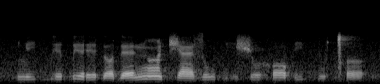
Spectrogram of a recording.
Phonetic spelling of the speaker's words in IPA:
l i˨ ɡ͡b ɪ˧ ɓ ɪ˦˨ ɾ ɪ˦˨ ɗ ʌ˨ ɗ ɛ˨˦ ŋ ɑ̃˦ t͡ʃ æ˨ z u˦ ɓ i˨ ʃ ʊ˦ x ɔ˦ ʔ i˦ k͡p u˨ ǀʰ ʌ˨

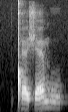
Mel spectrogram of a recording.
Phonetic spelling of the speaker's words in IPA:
ǃ æ ʃ æ m u

